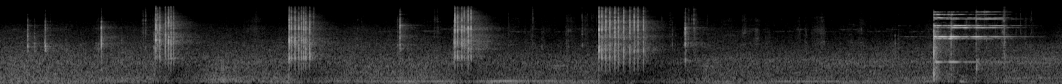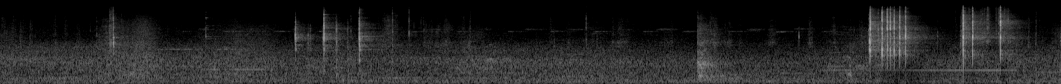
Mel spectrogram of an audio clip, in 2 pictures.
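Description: Irregular metallic clicks and clanks as a piston ring compressor is clamped and tightened around an oiled piston. About nine seconds in, a piece of metal gives a short, clear ringing clink, and a quick cluster of clicks comes near the end.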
